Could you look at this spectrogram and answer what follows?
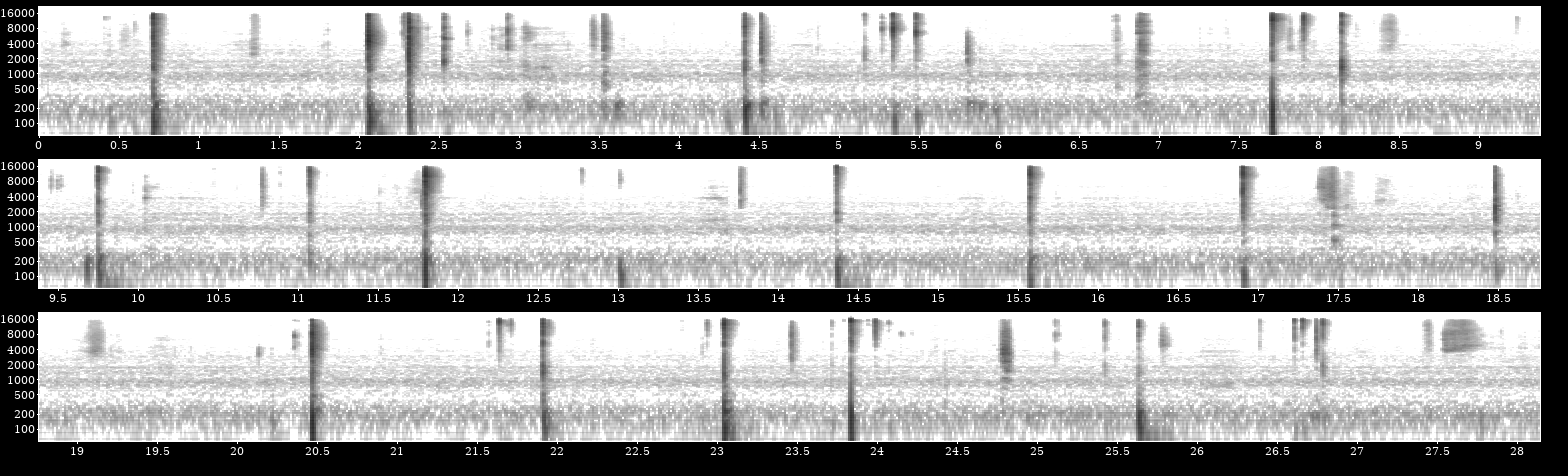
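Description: Small plastic building bricks being handled and pressed together by hand: sharp, irregular clicks, about one or two a second.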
